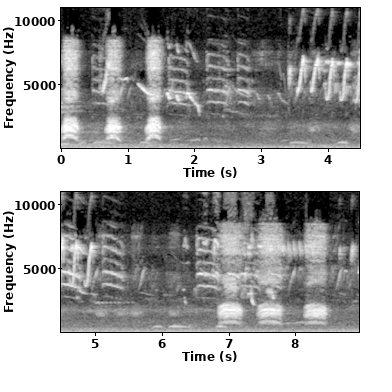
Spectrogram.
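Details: House crow calling: three loud, harsh, nasal caws in quick succession open the recording, then a quieter stretch with thin high chirps from small birds and a few soft low notes, before three more rasping caws at the end.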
